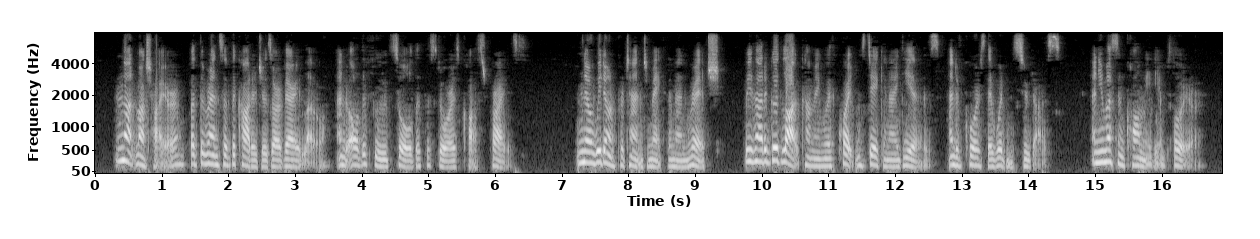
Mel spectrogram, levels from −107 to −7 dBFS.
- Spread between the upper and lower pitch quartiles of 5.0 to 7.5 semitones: Yes, average, 5.3 semitones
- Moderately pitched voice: Yes, medium, 170 Hz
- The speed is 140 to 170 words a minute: No, average, 200 wpm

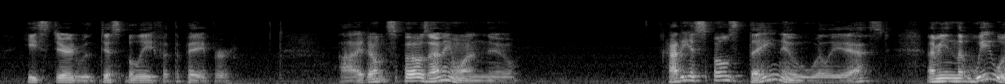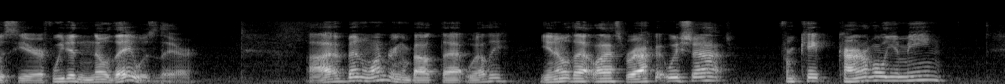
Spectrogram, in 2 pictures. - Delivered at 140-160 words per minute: Yes, average, 150 wpm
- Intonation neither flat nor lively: No, wide, 8.6 semitones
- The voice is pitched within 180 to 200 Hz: No, low, 135 Hz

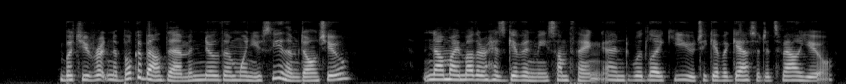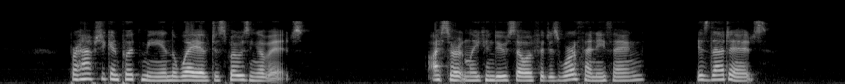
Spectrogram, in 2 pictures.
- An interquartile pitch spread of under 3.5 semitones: Yes, narrow, 2.5 semitones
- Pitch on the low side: No, high, 195 Hz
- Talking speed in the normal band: No, fast, 215 wpm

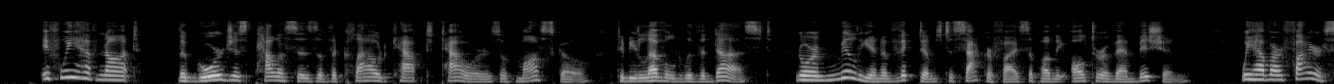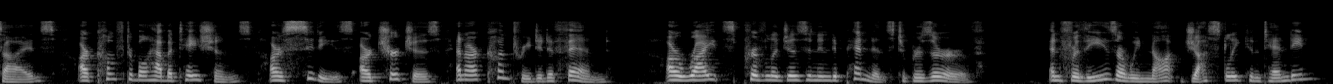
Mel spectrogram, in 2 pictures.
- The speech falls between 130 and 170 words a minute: Yes, average, 140 wpm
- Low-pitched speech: No, medium, 170 Hz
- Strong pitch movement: Yes, wide, 6.6 semitones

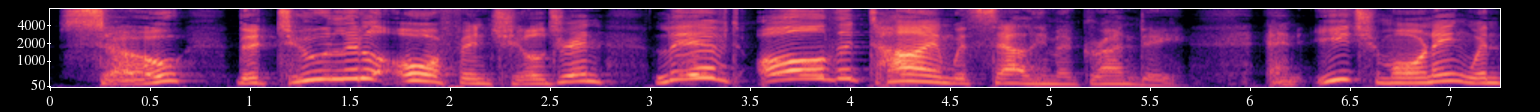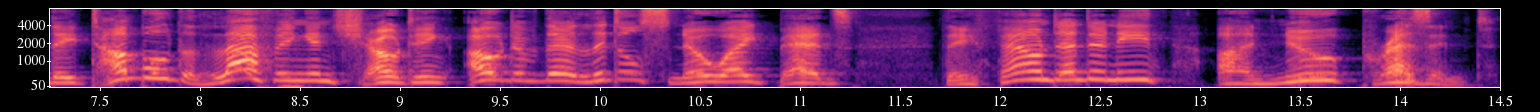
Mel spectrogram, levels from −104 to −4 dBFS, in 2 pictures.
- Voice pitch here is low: No, high, 240 Hz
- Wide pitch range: Yes, wide, 8.5 semitones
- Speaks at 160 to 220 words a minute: No, average, 145 wpm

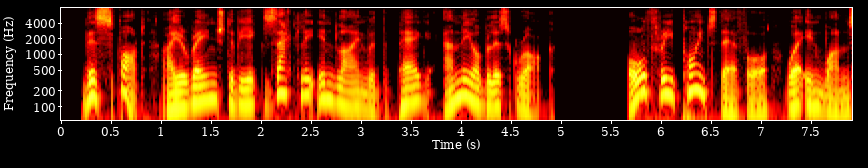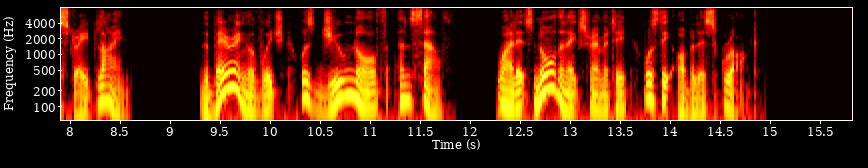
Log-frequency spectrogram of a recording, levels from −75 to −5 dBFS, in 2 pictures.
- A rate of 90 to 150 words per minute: No, average, 160 wpm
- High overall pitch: No, low, 105 Hz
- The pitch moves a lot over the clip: Yes, wide, 7.9 semitones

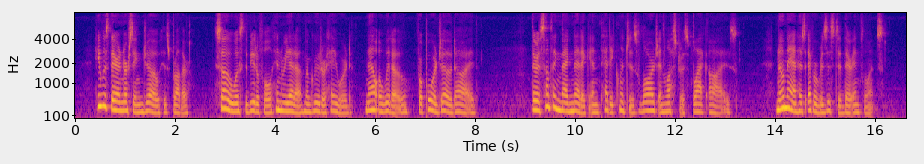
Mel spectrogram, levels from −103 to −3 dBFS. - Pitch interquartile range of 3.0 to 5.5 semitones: Yes, average, 3.3 semitones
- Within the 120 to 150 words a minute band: Yes, average, 145 wpm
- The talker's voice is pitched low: No, medium, 180 Hz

